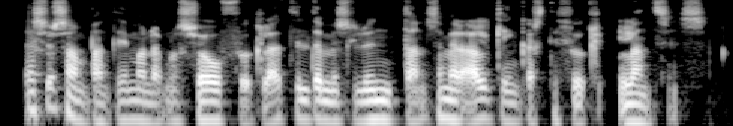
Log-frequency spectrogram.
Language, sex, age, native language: Icelandic, male, 30-39, Icelandic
